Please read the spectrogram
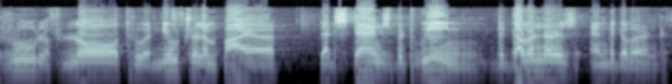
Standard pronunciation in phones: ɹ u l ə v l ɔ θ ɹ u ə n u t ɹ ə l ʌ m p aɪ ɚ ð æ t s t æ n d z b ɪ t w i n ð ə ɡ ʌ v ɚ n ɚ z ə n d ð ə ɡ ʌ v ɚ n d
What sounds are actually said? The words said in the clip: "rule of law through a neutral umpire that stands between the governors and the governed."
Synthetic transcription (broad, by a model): ɹ u l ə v l ɔ t ɹ u ə n u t ɹ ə l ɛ m p aɪ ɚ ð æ t s t æ n d z b ɪ t w i n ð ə ɡ ʌ v ɚ n ɚ z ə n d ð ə ɡ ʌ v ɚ n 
